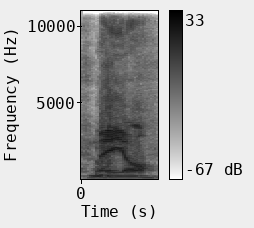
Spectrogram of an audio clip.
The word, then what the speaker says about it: Mayall: John Mayer? Or is it Mayall? Mayall.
